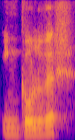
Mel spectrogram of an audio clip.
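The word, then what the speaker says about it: Ingólfur: very easy um but my full name is in golfer or in golover as we pronounce it back home incorporated would be the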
